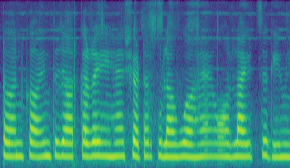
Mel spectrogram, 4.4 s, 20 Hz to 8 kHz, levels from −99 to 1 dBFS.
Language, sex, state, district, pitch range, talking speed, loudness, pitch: Hindi, female, Punjab, Pathankot, 230-240 Hz, 190 wpm, -15 LUFS, 235 Hz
